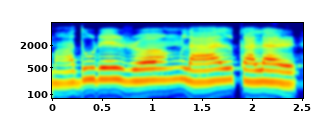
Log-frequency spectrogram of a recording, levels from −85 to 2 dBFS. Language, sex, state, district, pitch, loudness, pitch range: Bengali, female, West Bengal, Cooch Behar, 225 Hz, -14 LUFS, 210-245 Hz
